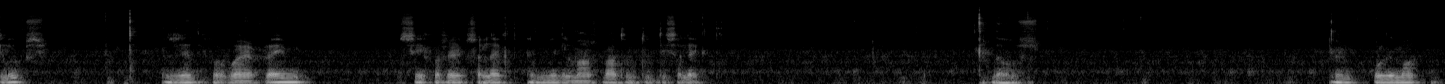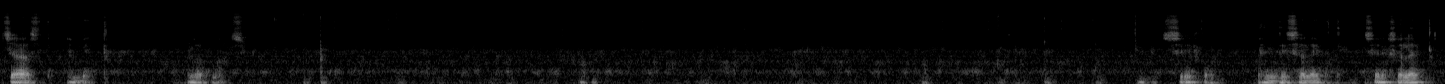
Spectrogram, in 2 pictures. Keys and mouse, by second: 1.1 z, 2.7 c, 10.5-13.6 middle drag, 13.6 click, 17.9-20.3 middle drag, 20.3 c, 24.0-26.8 middle drag, 25.9 c.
